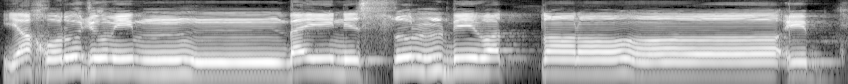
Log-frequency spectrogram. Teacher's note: والترائب میں مد متصل ہوگا، مد متصل وہ مد ہے جس میں حرف مد کے بعد حمزہ اسی لفظ میں ہو۔ مد متصل میں حفص کی روایت میں صرف توسط ہے، توسط کی مقدار 2 الف، 2.5 الف اور 4 الف ہے۔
